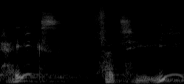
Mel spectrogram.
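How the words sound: The voice sounds puzzled and questioning. The speaker is asking whether there are cakes for tea. "Or you could go"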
